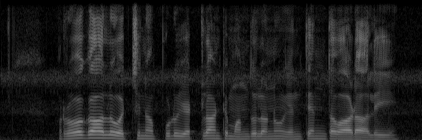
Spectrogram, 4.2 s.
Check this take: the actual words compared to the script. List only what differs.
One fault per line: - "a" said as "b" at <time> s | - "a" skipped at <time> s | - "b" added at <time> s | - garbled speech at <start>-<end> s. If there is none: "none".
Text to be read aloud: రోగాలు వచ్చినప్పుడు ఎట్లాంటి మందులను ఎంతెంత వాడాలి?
none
